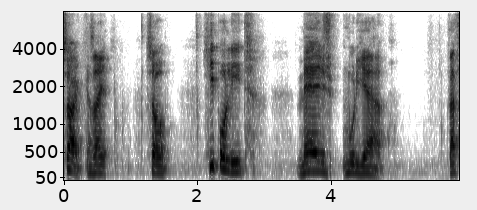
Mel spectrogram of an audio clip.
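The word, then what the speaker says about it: Mège-Mouriès: And I think it's Mourier, not Mourier, because there's no extra R in there. So Hippolyte Mej Mourier, I think is his French pronunciation of his name.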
